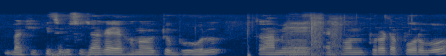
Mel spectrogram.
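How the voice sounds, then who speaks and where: A male Quran teacher giving an online tajweed lesson, alternating slow, drawn-out melodic recitation with quick plain explanations. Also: medium pitch, level tone, darkish tone, lo-fi sound, slight background noise.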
